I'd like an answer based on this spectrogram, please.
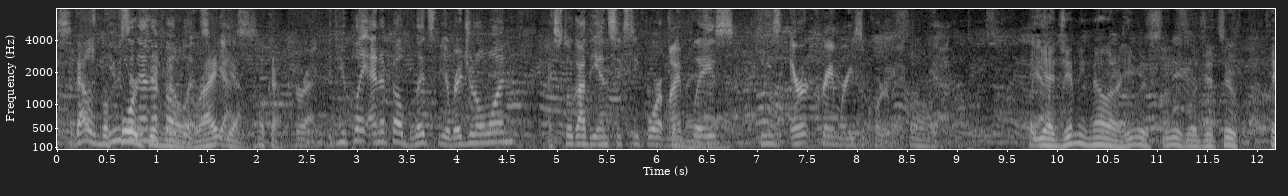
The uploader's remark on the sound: Live at Black Barrel Tavern on Madison in Chicago.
